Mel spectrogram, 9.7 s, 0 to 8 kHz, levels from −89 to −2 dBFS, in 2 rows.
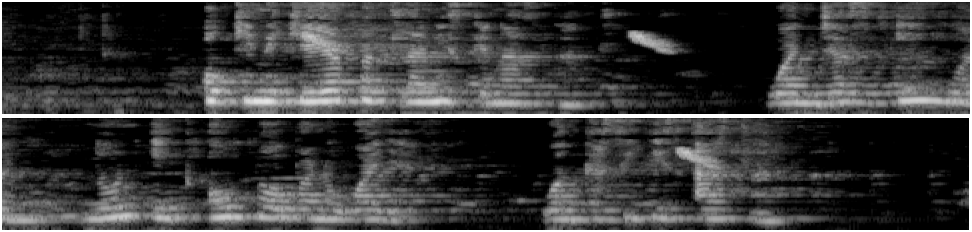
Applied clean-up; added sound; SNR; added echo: classical method WPE with log-MMSE.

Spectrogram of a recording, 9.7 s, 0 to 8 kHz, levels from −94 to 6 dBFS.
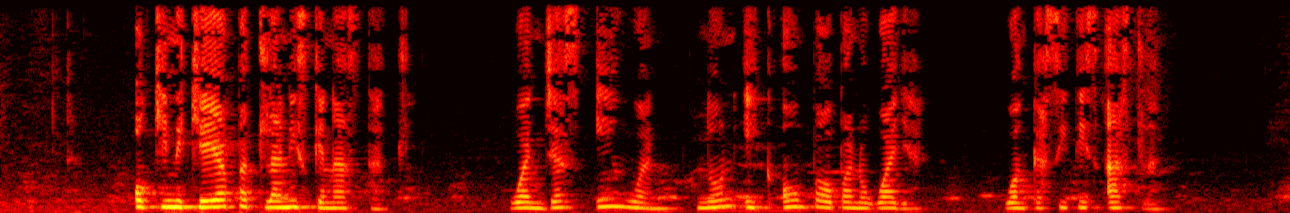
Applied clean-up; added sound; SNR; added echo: none; none; none; none.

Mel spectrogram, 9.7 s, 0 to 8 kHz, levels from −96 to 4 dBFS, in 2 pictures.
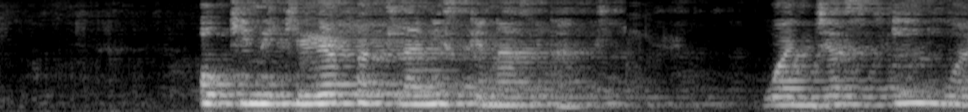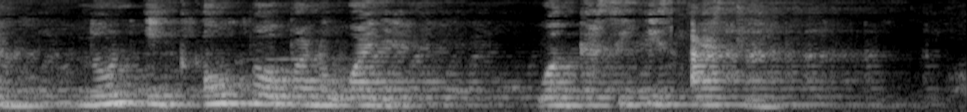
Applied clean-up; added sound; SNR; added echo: neural separator model SepFormer DNS4.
